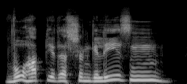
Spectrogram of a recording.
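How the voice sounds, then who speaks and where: A man's voice: high voice, moderate pace, no echo, studio quality. A man hosting a talk show, explaining a book in a joking, rambling way with many self-corrections. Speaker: host. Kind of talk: casual talk show discussion.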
